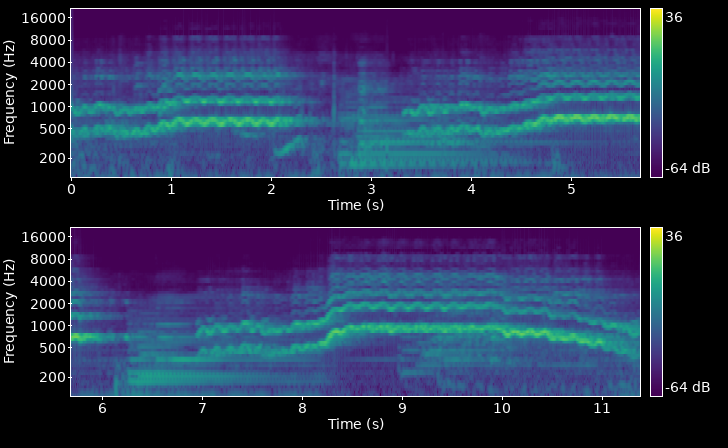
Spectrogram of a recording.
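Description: A male classical singer sings in an operatic style with strong vibrato, in three long held phrases. The last phrase climbs about eight seconds in to a sustained high note and then falls away. A piano accompaniment sounds beneath and between the phrases.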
